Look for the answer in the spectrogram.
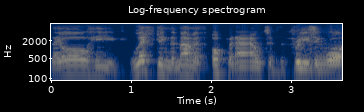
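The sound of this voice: In an unforced reading voice, the speaker moves through ordinary pitch variation.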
